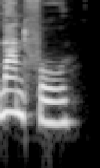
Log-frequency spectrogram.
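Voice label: "landfall", British English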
